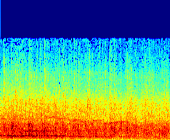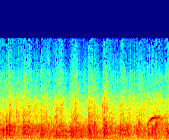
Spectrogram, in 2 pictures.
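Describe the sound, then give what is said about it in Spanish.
Steady applause from a crowd, a dense, loud wash of clapping that holds evenly from start to finish with no voices standing out. “¡Aplauso para los que se quedan!”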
